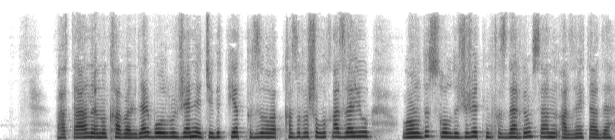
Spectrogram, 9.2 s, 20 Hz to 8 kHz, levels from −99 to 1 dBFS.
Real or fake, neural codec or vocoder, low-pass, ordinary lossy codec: fake; codec, 16 kHz in and 24 kHz out, 0.6 kbps, FocalCodec, streaming, 2048 codes; 7.2 kHz; MP3, 48 kbps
